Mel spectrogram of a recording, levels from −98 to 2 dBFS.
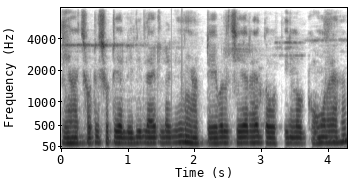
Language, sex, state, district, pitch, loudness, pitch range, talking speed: Hindi, male, Bihar, Muzaffarpur, 120 Hz, -15 LUFS, 115-120 Hz, 210 wpm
